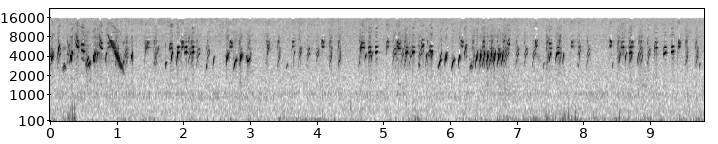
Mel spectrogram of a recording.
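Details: Wild goldfinch recorded outdoors giving powerful 'batbata' chatter used to stimulate caged goldfinches: fast liquid twitters and sharp chirps, two brief buzzy notes, one near the start and one near the middle, and soft low noise beneath.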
